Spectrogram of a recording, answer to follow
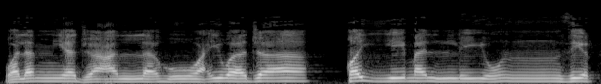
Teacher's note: بين عوجا وقيما يسكت بمعنى يقطع الصوت · Term: السكت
